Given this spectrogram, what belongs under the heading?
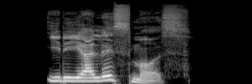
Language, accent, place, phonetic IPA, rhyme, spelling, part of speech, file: German, Germany, Berlin, [ideaˈlɪsmʊs], -ɪsmʊs, Idealismus, noun, De-Idealismus.ogg
- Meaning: idealism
